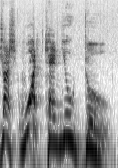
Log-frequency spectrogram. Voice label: "just what can you do", male; questions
